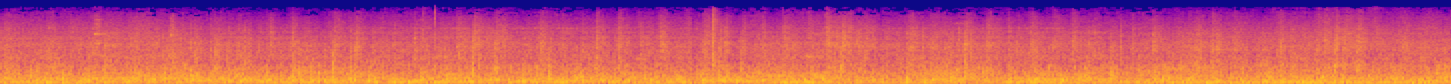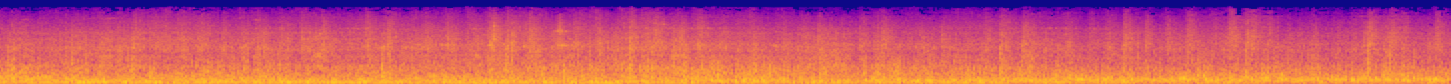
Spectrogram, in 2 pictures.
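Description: A TAZARA passenger train running along the track, heard from on board: a steady rumble from the wheels and coaches with scattered light clicks.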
